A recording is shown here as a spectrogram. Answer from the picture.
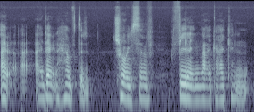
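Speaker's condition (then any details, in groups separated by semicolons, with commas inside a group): Cerebral palsy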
